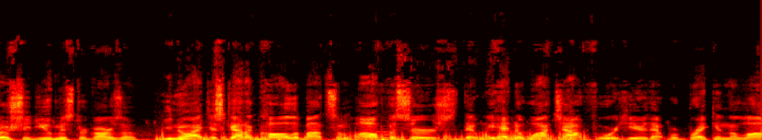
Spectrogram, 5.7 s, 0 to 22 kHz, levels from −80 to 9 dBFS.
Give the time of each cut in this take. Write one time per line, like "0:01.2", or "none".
0:01.1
